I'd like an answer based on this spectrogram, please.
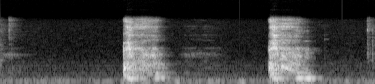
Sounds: Cough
